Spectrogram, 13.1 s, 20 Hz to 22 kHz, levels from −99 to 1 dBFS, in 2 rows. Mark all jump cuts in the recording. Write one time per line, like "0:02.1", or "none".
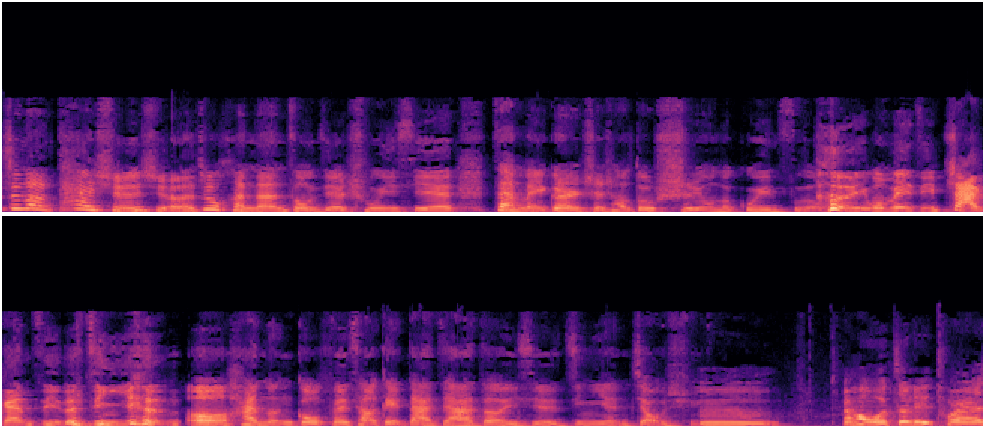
0:05.4
0:07.7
